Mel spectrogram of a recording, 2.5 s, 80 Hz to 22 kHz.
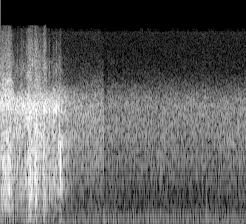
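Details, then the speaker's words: Vacuum leak heard through an Ultraprobe 2000 ultrasound detector: a loud, turbulent rushing hiss fading to a softer steady hiss, subtly different from a pressure leak, like inhaling versus exhaling. "difference is like the subtle difference between the sound of inhaling and exhaling"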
